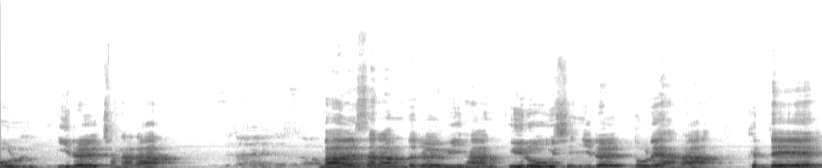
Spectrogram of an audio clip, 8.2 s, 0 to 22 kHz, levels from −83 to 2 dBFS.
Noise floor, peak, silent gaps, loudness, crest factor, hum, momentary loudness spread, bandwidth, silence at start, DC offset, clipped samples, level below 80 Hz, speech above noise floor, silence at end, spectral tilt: -54 dBFS; 0 dBFS; none; -19 LUFS; 18 dB; none; 14 LU; 9.2 kHz; 0 s; under 0.1%; under 0.1%; -64 dBFS; 35 dB; 0 s; -7.5 dB/octave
